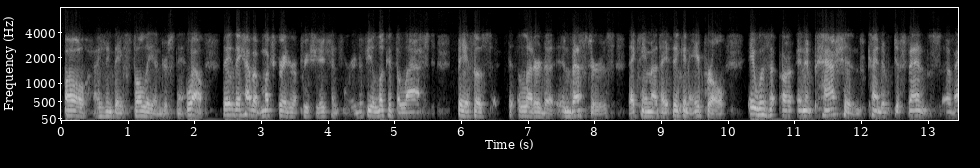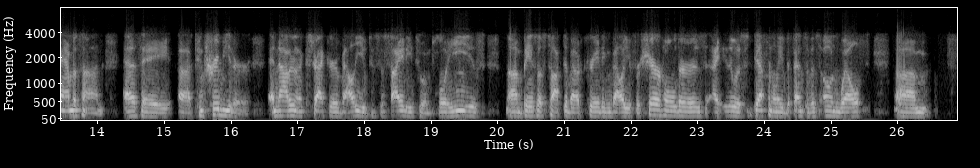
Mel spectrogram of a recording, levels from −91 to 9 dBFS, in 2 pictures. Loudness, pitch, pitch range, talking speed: -25 LUFS, 125 Hz, 115-140 Hz, 170 wpm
